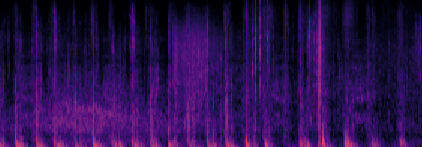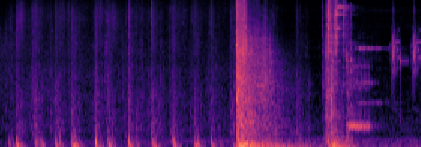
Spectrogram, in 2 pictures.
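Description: Footsteps thud quickly on dirt.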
